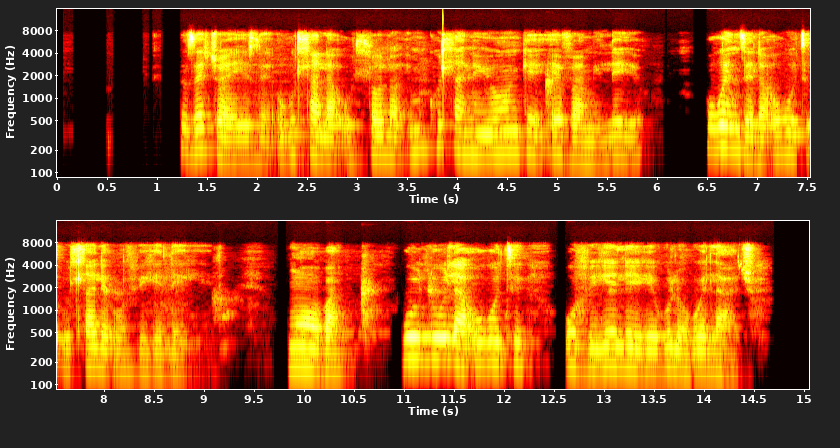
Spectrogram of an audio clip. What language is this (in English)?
North Ndebele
